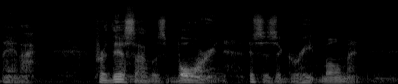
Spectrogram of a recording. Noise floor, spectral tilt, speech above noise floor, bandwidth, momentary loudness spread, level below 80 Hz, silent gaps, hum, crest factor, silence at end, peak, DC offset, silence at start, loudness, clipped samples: -65 dBFS; -3.5 dB/octave; 22 dB; 18 kHz; 19 LU; -66 dBFS; none; none; 24 dB; 0 s; -20 dBFS; under 0.1%; 0 s; -43 LUFS; under 0.1%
